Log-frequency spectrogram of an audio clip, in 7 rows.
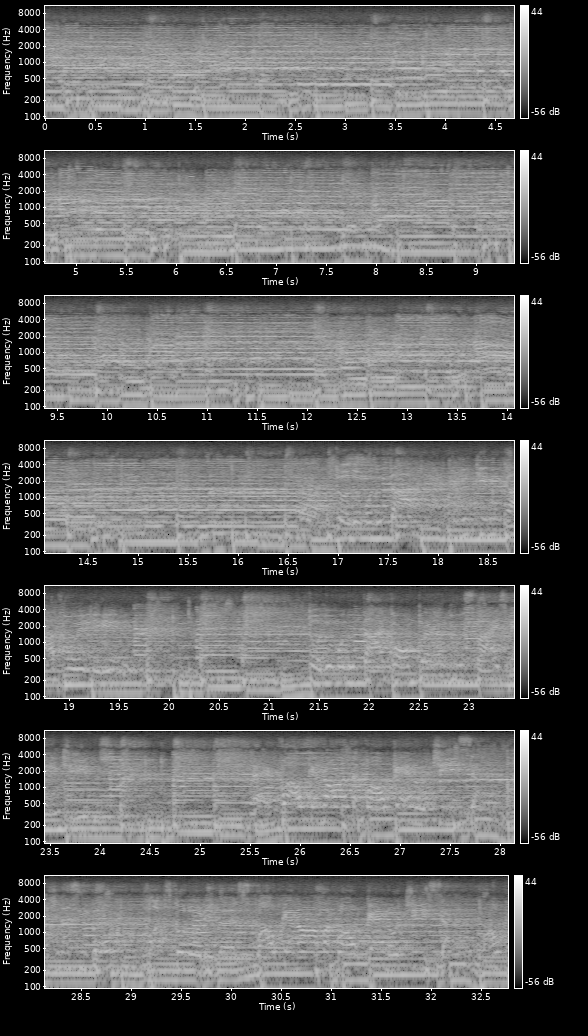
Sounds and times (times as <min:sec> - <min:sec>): Music: 0:00.0 - 0:32.7.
